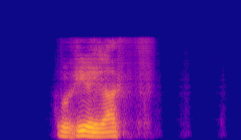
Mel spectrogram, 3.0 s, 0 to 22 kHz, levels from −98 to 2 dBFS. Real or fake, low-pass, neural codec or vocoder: fake; 7.2 kHz; codec, 16 kHz, 0.5 kbps, FreqCodec, larger model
